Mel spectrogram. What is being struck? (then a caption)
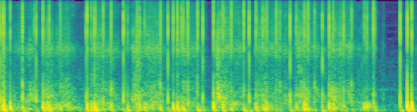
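Padded fabric pencil case. Long nails of both hands tap quickly on a hollow pink padded fabric pencil case. The result is a rapid, uneven run of sharp, crackly clicks over a soft, low, padded thump, with each tap dying away almost instantly.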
